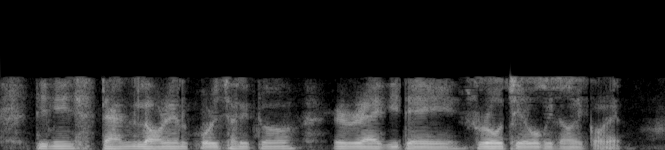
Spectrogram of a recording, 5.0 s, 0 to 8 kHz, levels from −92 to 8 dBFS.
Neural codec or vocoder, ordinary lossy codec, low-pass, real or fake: codec, 16 kHz, 4 kbps, FunCodec, trained on Chinese and English, 50 frames a second; AAC, 16 kbps; 7.2 kHz; fake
